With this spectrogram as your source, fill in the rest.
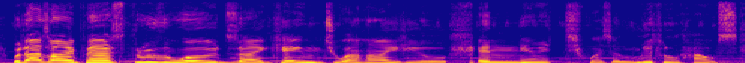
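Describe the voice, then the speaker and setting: Against clear background noise, a woman uses a put-on character voice with very wide pitch swings at a fairly slow pace. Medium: comedy sketch.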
